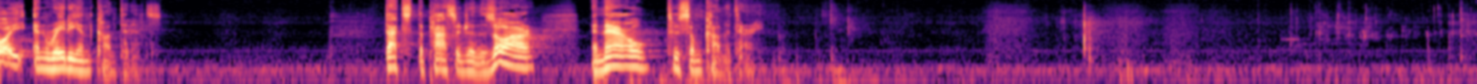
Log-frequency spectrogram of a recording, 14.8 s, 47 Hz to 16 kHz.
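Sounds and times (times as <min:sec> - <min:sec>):
speech: 0:00.0 - 0:01.6, 0:03.9 - 0:07.6
low steady hum: 0:00.0 - 0:14.7
person sipping and swallowing water: 0:12.0 - 0:14.7.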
